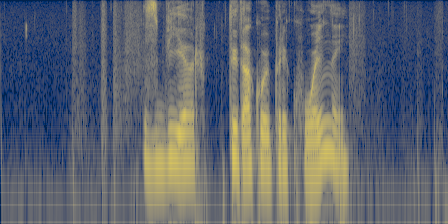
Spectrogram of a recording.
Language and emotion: Russian, positive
